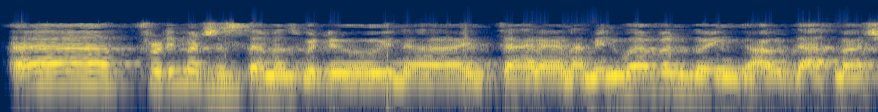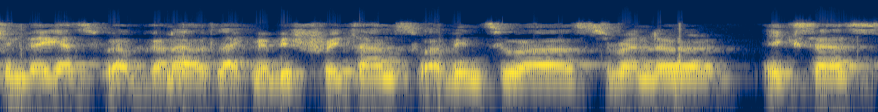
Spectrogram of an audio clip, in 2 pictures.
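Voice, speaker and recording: A young man from France with a French accent, speaking in a halting way with many fillers as a guest in a casual interview. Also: medium pitch, lo-fi sound, slight background noise. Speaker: poker pro guest.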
